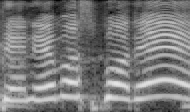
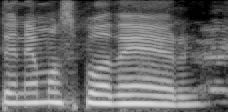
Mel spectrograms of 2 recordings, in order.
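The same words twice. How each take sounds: First: It is said lively, with enthusiasm. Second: It is said flatly, with indifference. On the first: The speaker calls it right. "Díselo como, como entusiasmado" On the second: The speaker calls it wrong. "no se lo diga como si nada"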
